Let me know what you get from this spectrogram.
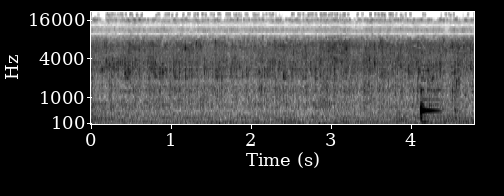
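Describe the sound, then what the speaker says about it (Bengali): Pieces of fish fry in oil in a kadai with a soft, continuous sizzle and crackle. A brief clink of a utensil comes near the end, and no one speaks. "সেই তেলটার মধ্যে আমি আরও বাকি যেই তিন পিস মাছ রয়ে গেছে সেই মাছগুলো ভেজে নেবো"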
